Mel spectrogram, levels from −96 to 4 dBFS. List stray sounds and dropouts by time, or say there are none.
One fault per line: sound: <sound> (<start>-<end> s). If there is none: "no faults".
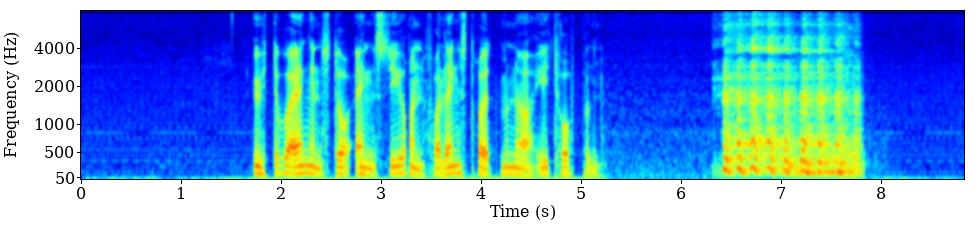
sound: laugh (6.3-7.9 s)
